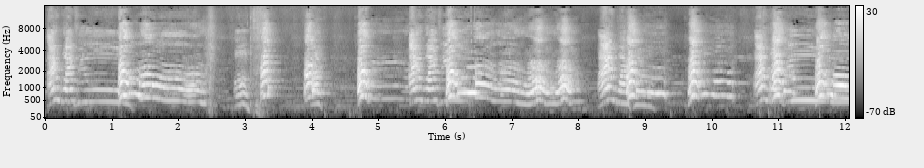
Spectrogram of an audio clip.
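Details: Dusty, a Dachshund, howls to his owner as if saying "I love you": repeated wavering, melodic yowls with rising and falling tones in bursts of one to two seconds, short pauses between, some vocal warbles and breaths.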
